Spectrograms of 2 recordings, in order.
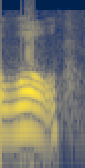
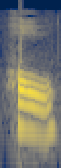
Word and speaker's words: whole: whole 这边整个是说整个，然后它是 w 是不太发音的，所以我们不会说 wall，我们会说 hole，就跟那个洞有点像，就是 h o l e 那个洞 hole 有点像。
